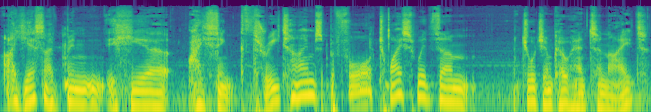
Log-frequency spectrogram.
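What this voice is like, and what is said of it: British accent. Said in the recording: “that wonderful British accent”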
